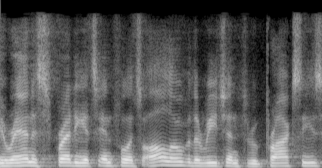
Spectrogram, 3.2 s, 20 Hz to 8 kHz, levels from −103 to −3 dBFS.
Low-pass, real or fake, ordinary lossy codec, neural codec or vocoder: 7.2 kHz; fake; AAC, 48 kbps; codec, 24 kHz, 1.2 kbps, DualCodec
